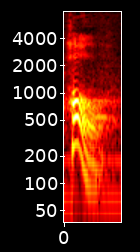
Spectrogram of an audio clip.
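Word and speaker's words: ho (הוֹי): it's pronounced ho. If you have a King James Bible, isn't that the first word? Ho, all ye who thirst, you know. Just says, ho.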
